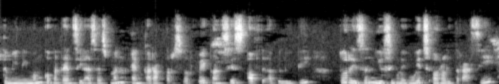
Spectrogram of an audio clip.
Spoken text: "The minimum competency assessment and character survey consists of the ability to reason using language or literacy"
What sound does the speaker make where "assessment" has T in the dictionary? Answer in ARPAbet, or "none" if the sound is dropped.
none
